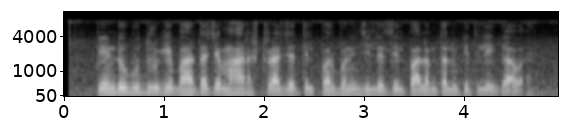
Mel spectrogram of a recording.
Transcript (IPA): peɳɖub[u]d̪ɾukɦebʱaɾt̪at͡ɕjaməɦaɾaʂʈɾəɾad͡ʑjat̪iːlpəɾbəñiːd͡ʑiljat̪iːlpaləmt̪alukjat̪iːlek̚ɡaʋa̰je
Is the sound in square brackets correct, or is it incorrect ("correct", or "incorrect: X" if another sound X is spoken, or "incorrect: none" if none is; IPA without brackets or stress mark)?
correct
